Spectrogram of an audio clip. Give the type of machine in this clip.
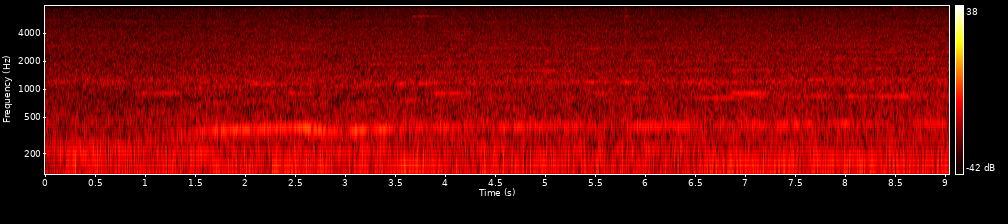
fan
